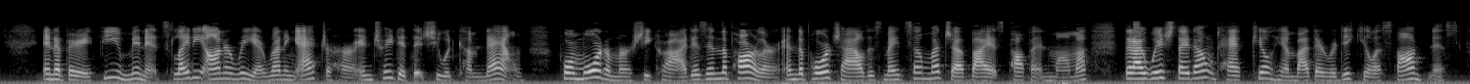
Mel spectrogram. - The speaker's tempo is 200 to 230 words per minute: Yes, fast, 205 wpm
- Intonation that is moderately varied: No, wide, 6.7 semitones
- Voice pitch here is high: Yes, high, 220 Hz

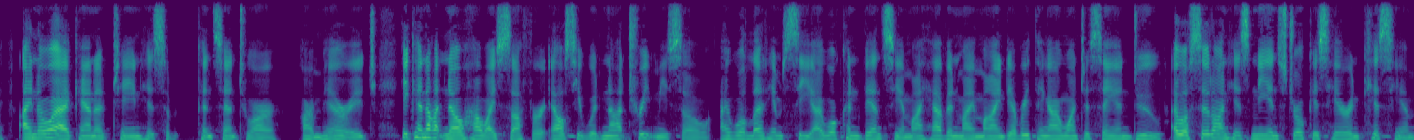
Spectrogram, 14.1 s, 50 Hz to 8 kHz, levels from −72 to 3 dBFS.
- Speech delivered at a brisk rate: Yes, fast, 245 wpm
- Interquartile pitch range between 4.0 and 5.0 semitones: No, average, 3.2 semitones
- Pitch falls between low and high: Yes, medium, 160 Hz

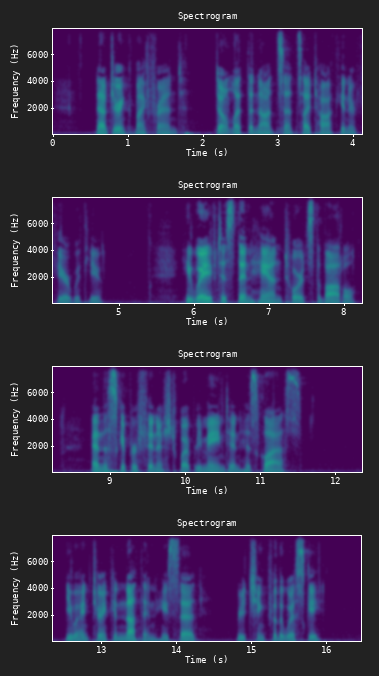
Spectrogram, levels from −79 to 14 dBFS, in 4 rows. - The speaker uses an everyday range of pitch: Yes, average, 3.1 semitones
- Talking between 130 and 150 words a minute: Yes, average, 145 wpm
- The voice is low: Yes, low, 120 Hz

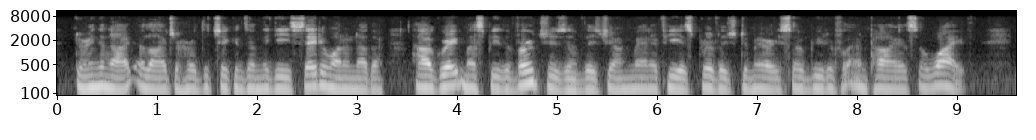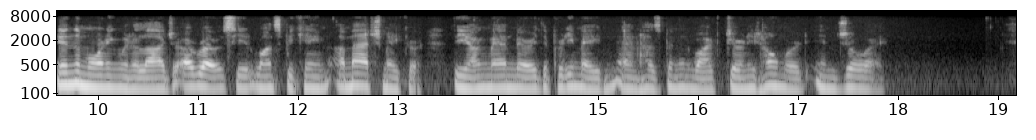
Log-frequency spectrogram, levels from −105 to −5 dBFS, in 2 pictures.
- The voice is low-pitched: Yes, low, 130 Hz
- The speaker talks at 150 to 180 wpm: No, average, 195 wpm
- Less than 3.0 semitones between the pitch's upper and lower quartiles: Yes, narrow, 2.4 semitones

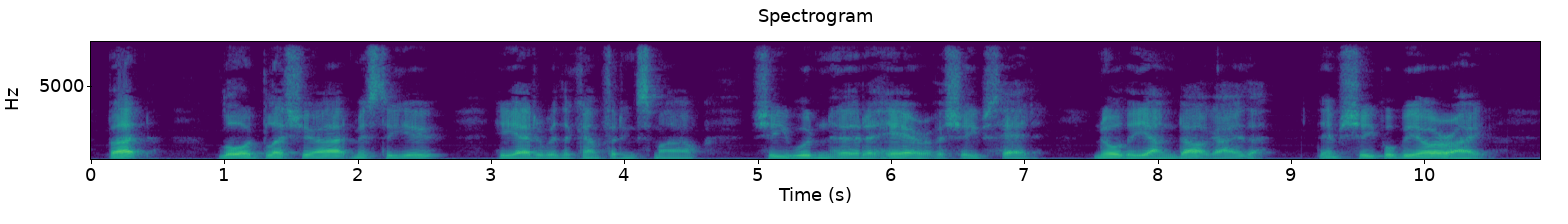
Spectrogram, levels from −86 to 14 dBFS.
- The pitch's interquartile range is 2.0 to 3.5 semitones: Yes, average, 2.9 semitones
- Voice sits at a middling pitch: No, very low, 85 Hz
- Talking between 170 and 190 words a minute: Yes, average, 175 wpm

